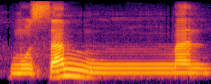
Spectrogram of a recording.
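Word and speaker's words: مسمى: Musamman. Nah, tetap ditahan. Musamman.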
